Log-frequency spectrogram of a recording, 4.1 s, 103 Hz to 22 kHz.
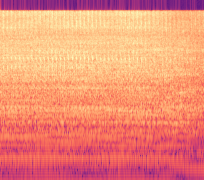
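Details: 2009 Nissan Cube CVT (195,000 km) idling steady with no whine after servicing: the transmission had been overfilled with dirty fluid, and cleaning the filters, which held metal shavings, plus fresh fluid fixed the whine.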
